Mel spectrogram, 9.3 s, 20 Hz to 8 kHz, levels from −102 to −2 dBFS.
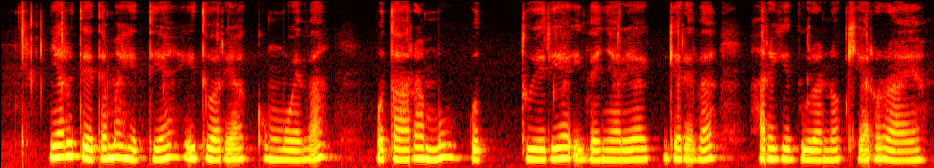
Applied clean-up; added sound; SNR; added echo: none; none; none; none.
